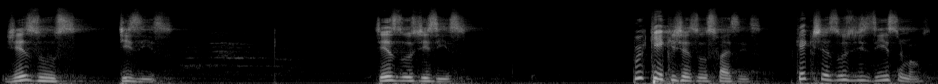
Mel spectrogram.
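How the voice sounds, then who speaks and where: A man delivers a lively sermon in a high, bright voice, chatting and acting out scenes with humor. His preaching rings through a reverberant church. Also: slow pace, long pauses. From Brazil. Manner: conversational, animated, acts out quotes with humor.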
